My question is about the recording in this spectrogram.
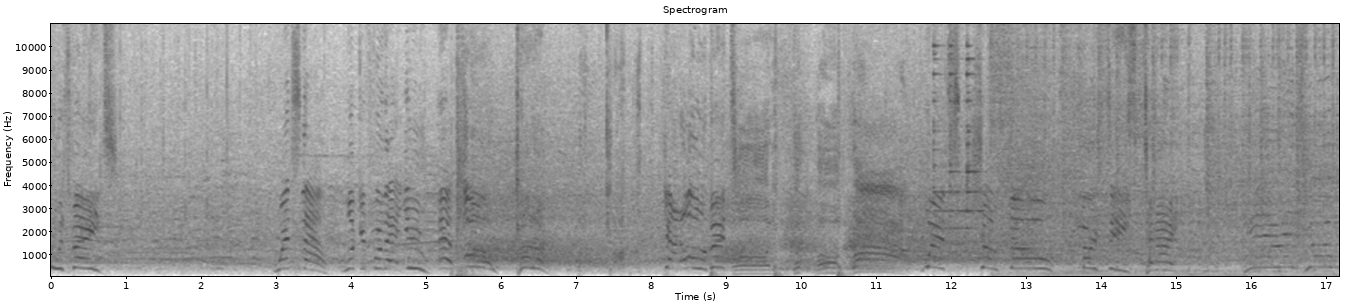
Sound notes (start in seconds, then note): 14.8 bell rings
